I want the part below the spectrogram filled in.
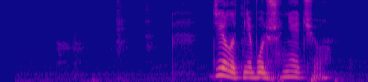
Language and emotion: Russian, neutral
